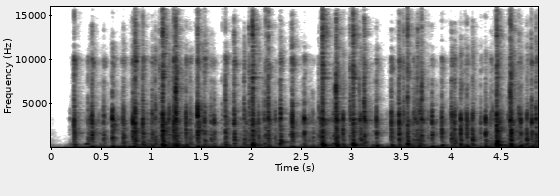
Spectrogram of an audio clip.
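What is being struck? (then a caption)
Mechanical keyboard with plastic keycaps. Fingertips type rapidly on a white 66-key mechanical keyboard, about 30 cm long, with plastic keycaps and a hollow case. A dense stream of sharp, bright clicks and clacks sounds, each keystroke short and dry with a slight hollow tone.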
